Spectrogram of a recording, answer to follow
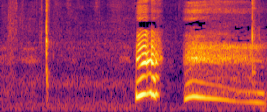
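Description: A short high-pitched vocal squeal about a second in, followed by a drawn-out exclamation that falls in pitch, amid excited laughter.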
